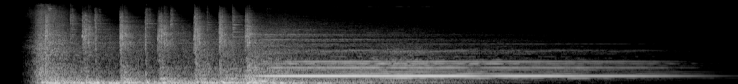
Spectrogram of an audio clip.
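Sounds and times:
string instrument: 0.4 - 7.0.

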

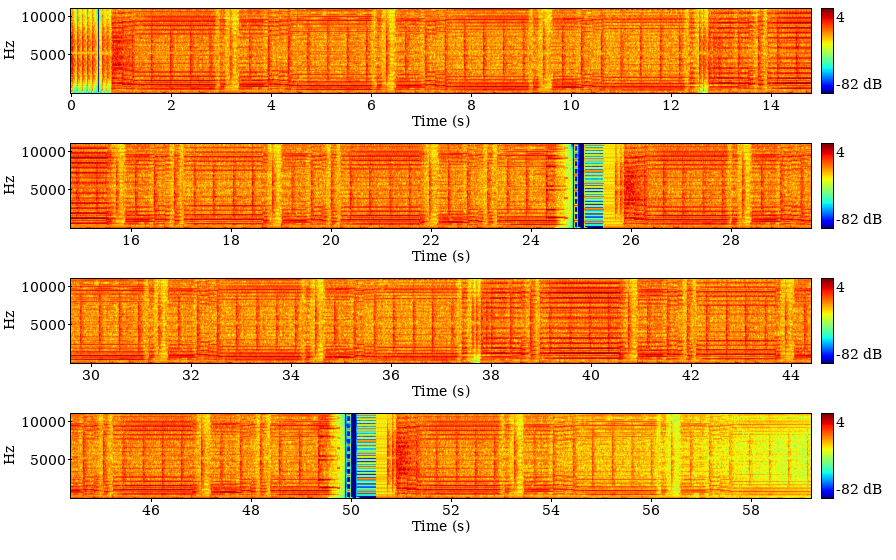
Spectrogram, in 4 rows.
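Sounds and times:
background music: 0.8 - 24.8, 25.5 - 49.9, 50.6 - 59.2.

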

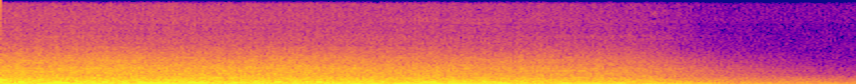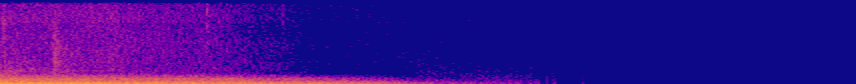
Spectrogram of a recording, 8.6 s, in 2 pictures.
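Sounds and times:
boss fight stage action music: 0.0 - 4.2.

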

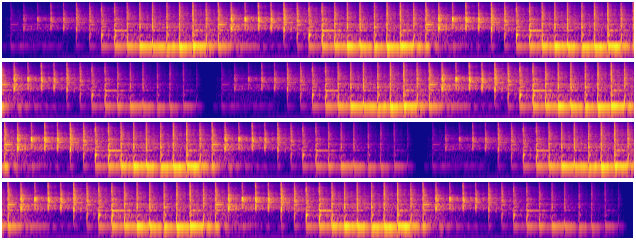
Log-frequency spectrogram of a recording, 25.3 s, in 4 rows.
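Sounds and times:
drumming: 0.1 - 25.2.

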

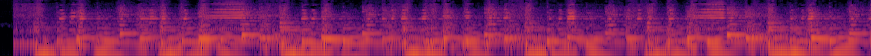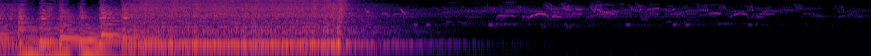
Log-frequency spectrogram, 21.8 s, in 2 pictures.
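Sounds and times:
banjo duel: 0.4 - 15.6.

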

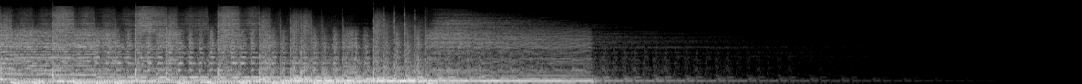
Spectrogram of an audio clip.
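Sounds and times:
hard rock music: 0.0 - 7.9.

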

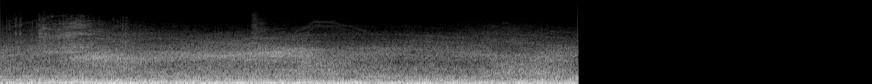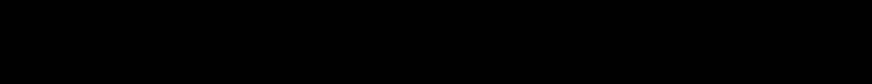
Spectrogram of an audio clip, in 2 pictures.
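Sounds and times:
US West industrial background noise: 0.0 - 5.8.

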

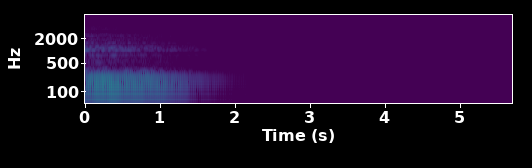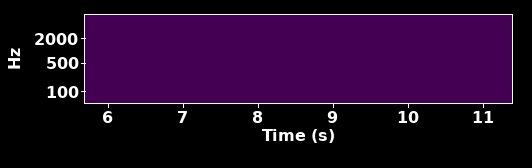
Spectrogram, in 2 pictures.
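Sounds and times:
drone: 0.0 - 1.0.

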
